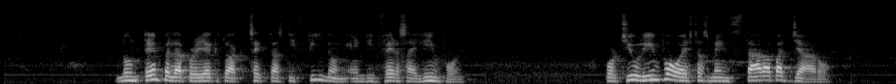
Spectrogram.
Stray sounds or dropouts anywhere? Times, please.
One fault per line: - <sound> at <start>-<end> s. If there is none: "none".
none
